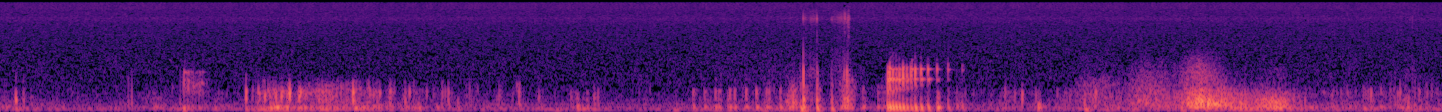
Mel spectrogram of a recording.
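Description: Bubbling gurgles and several drawn-out growls: ordinary stomach rumbling.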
